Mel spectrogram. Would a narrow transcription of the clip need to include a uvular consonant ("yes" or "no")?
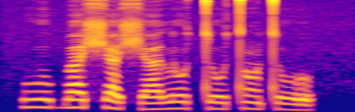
no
